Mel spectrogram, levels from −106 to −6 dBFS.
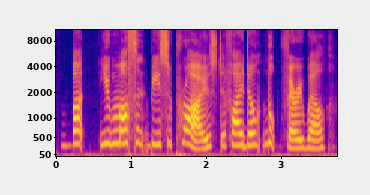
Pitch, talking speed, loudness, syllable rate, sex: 290 Hz, 175 wpm, -18 LUFS, 4.2 syllables/s, female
